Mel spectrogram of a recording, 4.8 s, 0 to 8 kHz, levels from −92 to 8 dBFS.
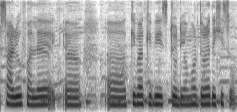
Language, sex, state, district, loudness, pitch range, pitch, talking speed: Assamese, female, Assam, Sonitpur, -14 LUFS, 205-225 Hz, 215 Hz, 115 wpm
